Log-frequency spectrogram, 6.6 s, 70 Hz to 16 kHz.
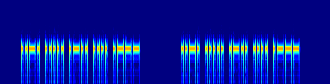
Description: Morse code, heard as a keyed tone, about 31 wpm, 700 Hz. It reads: F5LHJ F5LHJ
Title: DXCC-100 Call Signs - 5 Characters - Repeated 3x - 30wpm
